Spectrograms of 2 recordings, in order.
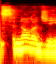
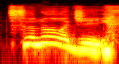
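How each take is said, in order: First: The word is said in the speaker's usual accent. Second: The word is said in a put-on American accent.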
